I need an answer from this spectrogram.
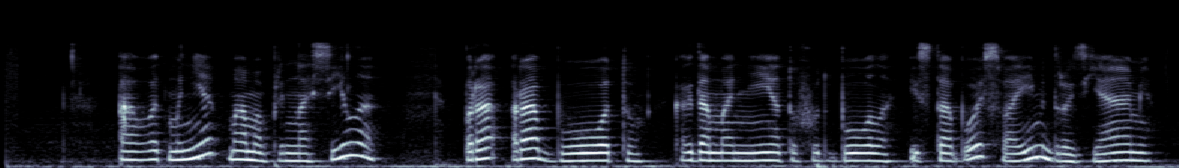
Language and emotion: Russian, positive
